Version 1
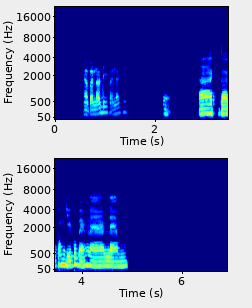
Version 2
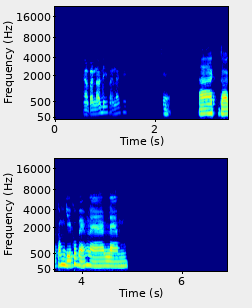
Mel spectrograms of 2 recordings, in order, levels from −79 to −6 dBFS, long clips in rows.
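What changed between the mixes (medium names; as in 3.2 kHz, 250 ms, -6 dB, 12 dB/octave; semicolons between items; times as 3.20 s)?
first voice -4.0 dB; master: add FFT filter 160 Hz 0 dB, 470 Hz +5 dB, 760 Hz +1 dB, 2.6 kHz +6 dB, 6 kHz +2 dB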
